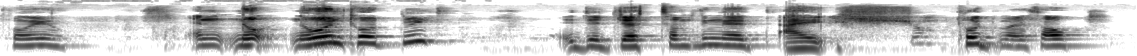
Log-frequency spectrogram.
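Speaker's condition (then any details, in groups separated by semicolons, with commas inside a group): Spastic cerebral palsy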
